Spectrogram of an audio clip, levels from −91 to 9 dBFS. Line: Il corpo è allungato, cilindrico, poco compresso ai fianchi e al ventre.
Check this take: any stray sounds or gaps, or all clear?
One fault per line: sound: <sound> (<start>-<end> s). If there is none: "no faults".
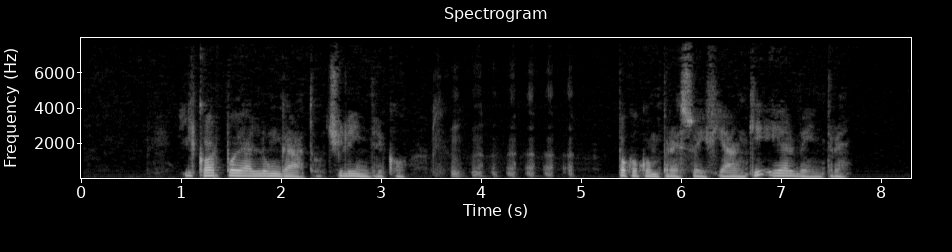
sound: laugh (3.5-5.0 s)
